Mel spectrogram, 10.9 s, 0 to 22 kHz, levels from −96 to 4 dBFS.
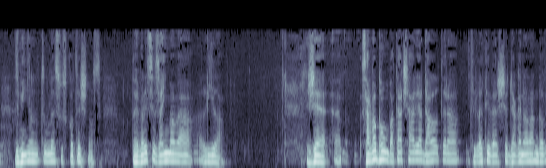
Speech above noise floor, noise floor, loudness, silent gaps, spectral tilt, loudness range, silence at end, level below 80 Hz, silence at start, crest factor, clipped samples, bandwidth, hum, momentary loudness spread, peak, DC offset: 38 dB; -58 dBFS; -21 LUFS; none; -6 dB/octave; 4 LU; 0 s; -52 dBFS; 0 s; 20 dB; under 0.1%; 11.5 kHz; none; 13 LU; -2 dBFS; under 0.1%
